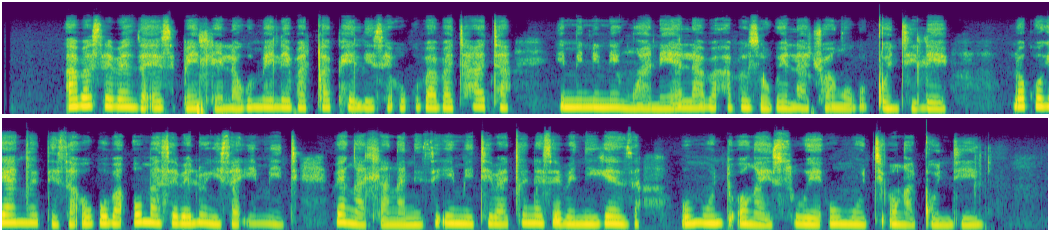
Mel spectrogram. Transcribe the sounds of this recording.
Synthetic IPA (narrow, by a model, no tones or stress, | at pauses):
aβasɛβɛnd͡zʱa̰ʔezib̥ʱɛɮɛlaɣumɛlɛβaǃapʰelisɛʔuɣuβaβatʰatʰa | imininiŋwanɛjalaβaʔaβazɔɣwɛlat͡ʃʼwa̰ŋo̰ɣṵǃond͡ʒʱilɛːjɔ | lokʰuɣujaŋ͡ǀed̥ʱisa̰ʔuɣuβaumasɛβeluŋisaʔimitʰi̥βɛŋaɬaŋanisḭʔimitʰiβaǀinɛsɛβeniɣɛza | umuntʼuʔɔŋajisuɣɛʔumutʰiʔɔŋaǃondʱiːlɛ | s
